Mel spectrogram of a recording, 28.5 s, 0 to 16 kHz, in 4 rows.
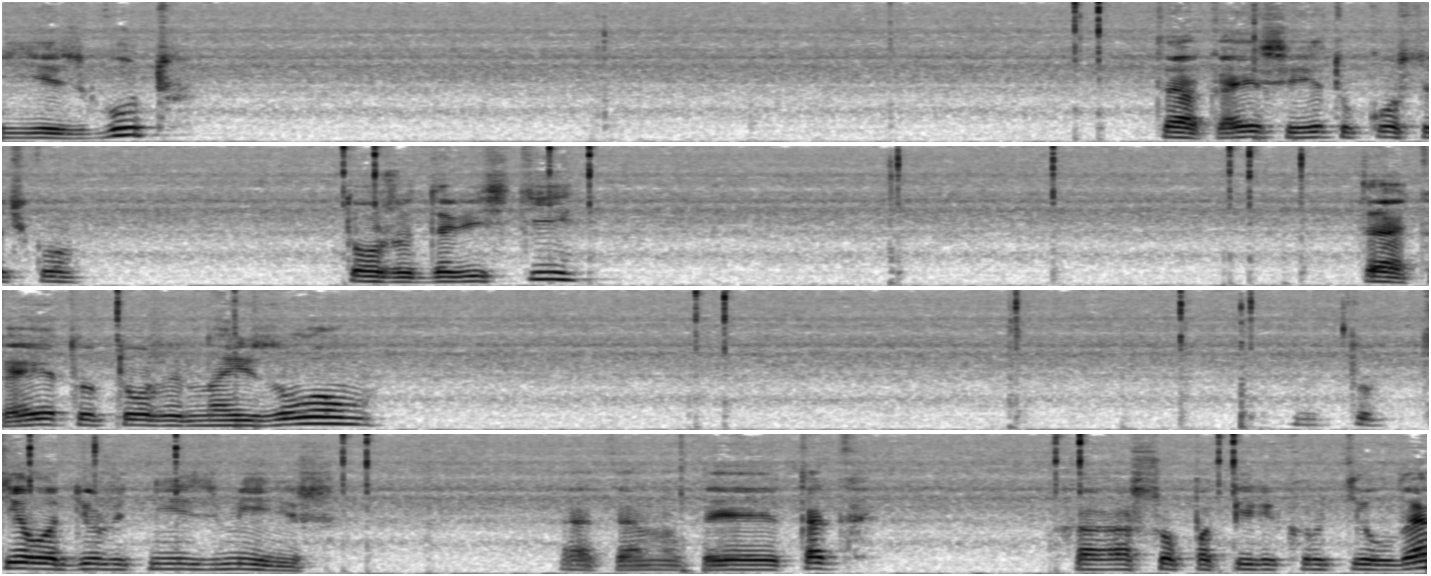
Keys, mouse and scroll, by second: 5.4 click, 6.4 g, 10.0 click, 11.6-12.4 middle drag, 13.3 click, 13.8-14.9 middle drag, 15.5 g, 19.4 middle click, 20.5-21.5 scroll up 1, 21.5-22.0 scroll down 1, 22.0 middle click, 23.1 click, 24.9 g, 27.5 click.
